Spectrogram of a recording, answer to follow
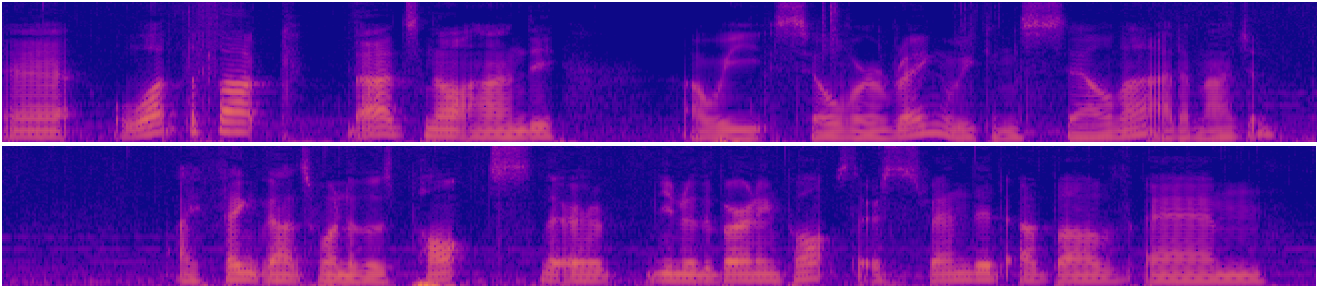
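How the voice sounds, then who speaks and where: A man with a Scottish accent talks at a fairly slow pace, with medium pitch and ordinary pitch variation. Music plays in the background. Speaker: gaming streamer. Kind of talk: live gameplay commentary. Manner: casual, halting.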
